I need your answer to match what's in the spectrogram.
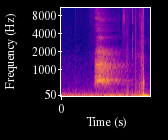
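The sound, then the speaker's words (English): A dog outside the room barks once in a sharp, drawn-out bark, followed by a couple of quick clicks and a thump. Moderately loud, with no talking. “swear to God, this dog is not even in the room, and he already senses me.”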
